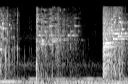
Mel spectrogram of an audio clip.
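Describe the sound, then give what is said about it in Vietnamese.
Four glass mirrors hanging on a wall shatter in loud, bright crashes of breaking glass. Several bursts of splintering and tinkling sound over a steady low hum, and the final burst is the loudest. “Ở trong nhà bỗng nhiên loảng xoảng, bốn cái gương treo ở góc tường vỡ tan tành, âm thanh nghe đến chói tai.”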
